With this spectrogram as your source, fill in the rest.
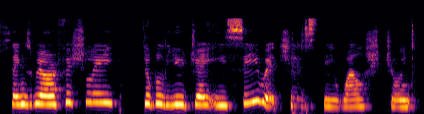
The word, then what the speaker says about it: WJEC: there a conversation before we started it's officially wjec I've been saying reject as a teacher oh not like 15 years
